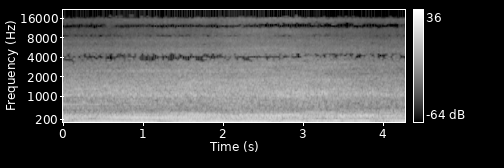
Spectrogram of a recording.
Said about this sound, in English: Car coming up the hill.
